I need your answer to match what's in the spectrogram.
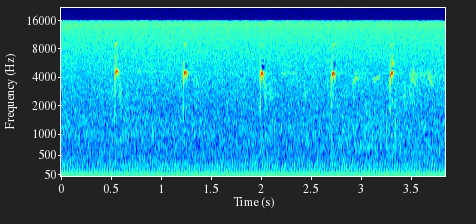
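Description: A Spotted Sandpiper gives five sharp, high, whistled 'peet' notes, spaced about two-thirds of a second apart, over a faint low hum.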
